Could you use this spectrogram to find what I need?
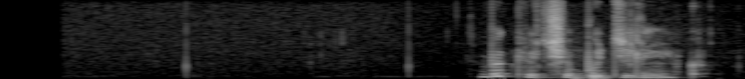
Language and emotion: Russian, neutral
